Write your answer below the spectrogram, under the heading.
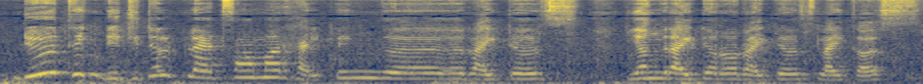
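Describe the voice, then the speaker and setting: In an Indian accent, a woman speaks at a fairly slow pace with a high pitch and lively intonation. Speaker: interviewer, writer. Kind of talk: interview.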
